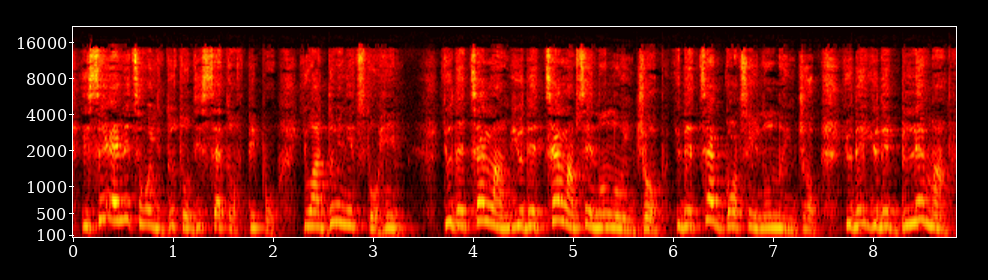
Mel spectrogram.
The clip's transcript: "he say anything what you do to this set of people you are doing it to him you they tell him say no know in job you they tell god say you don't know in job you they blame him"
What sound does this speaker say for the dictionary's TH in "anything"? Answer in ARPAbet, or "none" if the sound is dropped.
T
